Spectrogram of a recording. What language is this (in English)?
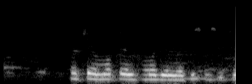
Swahili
